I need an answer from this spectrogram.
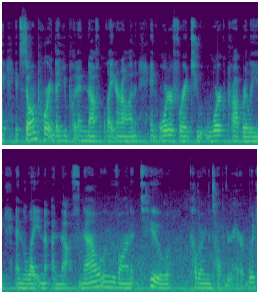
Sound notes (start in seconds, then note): none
